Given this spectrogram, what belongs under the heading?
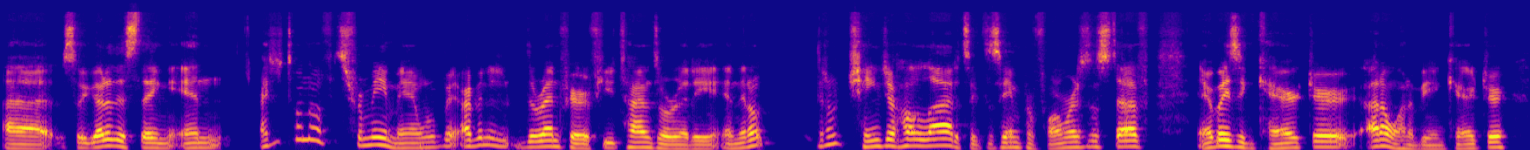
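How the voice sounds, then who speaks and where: Man, gravelly voice, casual podcast chat, jokey storyteller, dry sound. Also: medium pitch, animated, quick pace, warm tone, dry recording. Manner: jokey storyteller, mimics people in silly voices. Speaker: podcast co-host.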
